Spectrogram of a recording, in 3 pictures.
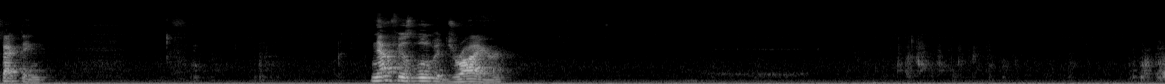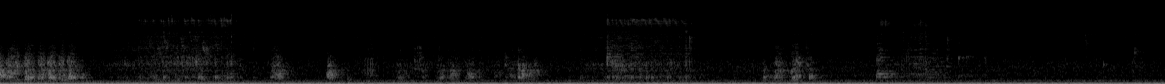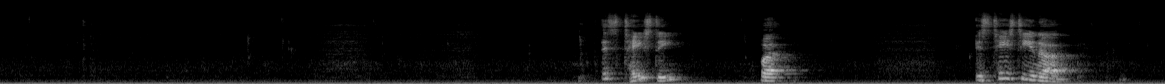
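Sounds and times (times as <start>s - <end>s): low hum: 0.0s - 33.1s
sipping and slurping wine: 13.0s - 14.1s.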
